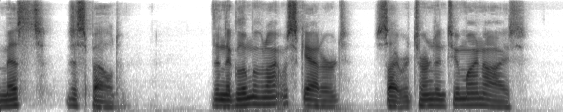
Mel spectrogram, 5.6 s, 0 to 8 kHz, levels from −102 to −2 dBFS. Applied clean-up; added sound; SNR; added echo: neural mask model DeepFilterNet 3.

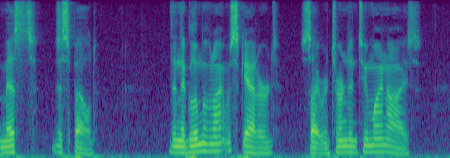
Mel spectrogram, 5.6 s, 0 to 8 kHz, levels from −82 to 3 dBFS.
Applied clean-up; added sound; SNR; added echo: none; none; none; none.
